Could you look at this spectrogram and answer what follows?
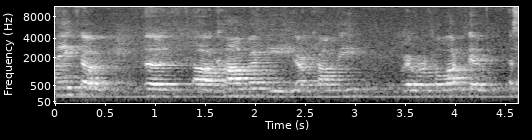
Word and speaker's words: Combahee: were being interviewed, and they always referred to it as Combahee. And so I've been telling people that. I said, well, we pronounce it the way that black women in the Northeast, we saw 3 syllables, so we pronounce all 3.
